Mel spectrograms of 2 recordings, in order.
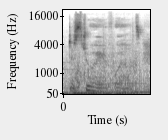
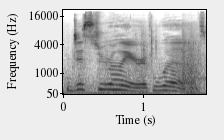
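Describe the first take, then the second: First: It is said in a deep, dramatic voice. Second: It is said in a plain, ordinary voice.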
